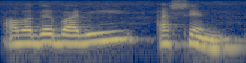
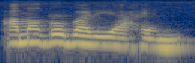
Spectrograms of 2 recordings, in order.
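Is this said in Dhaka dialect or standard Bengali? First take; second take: standard Bengali; Dhaka dialect. First: It is said in standard Bengali. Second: It is said in Dhaka dialect.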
